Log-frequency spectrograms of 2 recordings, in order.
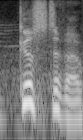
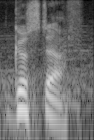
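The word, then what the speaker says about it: Gustav: One of the first names in hydraulic brakes, Mora, last year released its newer downhill model, which I mispronounced as the Gusta when actually it's Gustaf.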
